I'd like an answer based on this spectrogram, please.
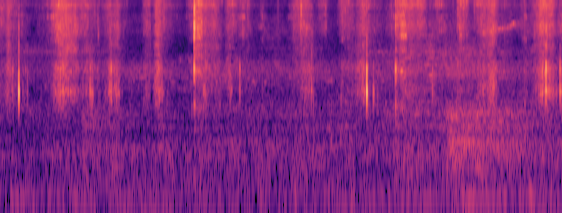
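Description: Plastic spoon stirring a bowl of sprouted pulses and grated carrot: soft scraping and rustling, with a few sharp clicks as the spoon knocks against the plastic bowl.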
